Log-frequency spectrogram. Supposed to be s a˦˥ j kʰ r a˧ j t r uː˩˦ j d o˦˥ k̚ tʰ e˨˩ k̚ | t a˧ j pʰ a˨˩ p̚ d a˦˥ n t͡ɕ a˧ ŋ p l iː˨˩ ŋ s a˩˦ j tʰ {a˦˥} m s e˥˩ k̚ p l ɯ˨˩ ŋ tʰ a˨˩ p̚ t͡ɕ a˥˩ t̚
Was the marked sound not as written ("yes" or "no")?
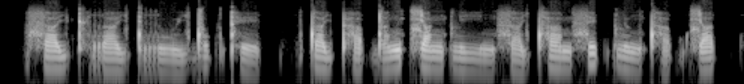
yes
